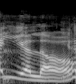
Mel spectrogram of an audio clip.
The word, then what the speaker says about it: Iello: I will be there with the board game company Yellow, which is I-E-L-L-O. – Mm-hmm. – And it took me a second to figure out that that's how you pronounce the name of it. – Yeah, Yellow. – And I was like, oh, it's Yellow.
